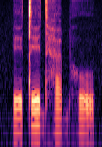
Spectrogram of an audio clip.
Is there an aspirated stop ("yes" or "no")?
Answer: no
